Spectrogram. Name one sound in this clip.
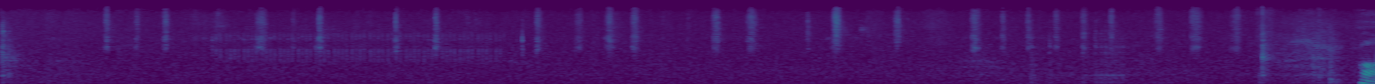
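A brush dabs and taps lightly on paper.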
